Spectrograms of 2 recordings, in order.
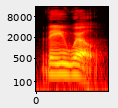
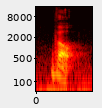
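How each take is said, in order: First: It is said as two full words. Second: It is shortened to one syllable. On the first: "unless it's the stressed part of a sentence" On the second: "that will become they'll"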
